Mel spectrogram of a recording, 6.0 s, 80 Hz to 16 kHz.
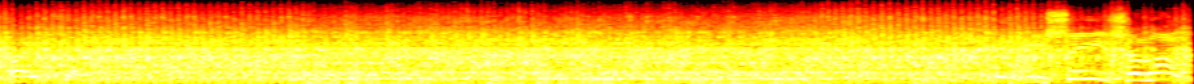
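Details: Land Rover 300Tdi diesel after pump replacement, intake not yet refitted: steady even idle with low rumble and intake hiss, no knocks or squeaks; squeak fixed, engine healthy.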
